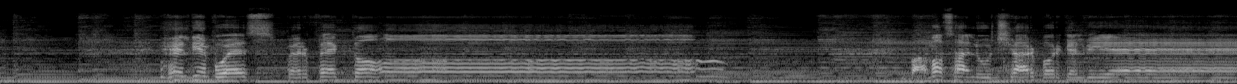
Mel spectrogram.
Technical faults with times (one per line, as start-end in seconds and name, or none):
none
